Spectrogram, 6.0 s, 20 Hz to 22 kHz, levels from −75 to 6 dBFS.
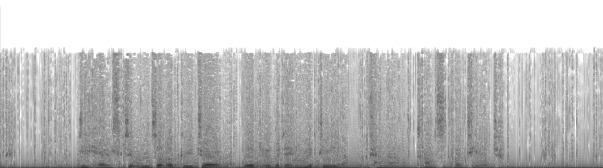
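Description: From start to finish the speech is coated in a harsh, grainy distortion that rises and falls with the voice, with quiet stretches sputtering or dropping out. This is likely low bit depth without dither: truncation to about 3 bits leaves error roughly as loud as the speech itself.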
